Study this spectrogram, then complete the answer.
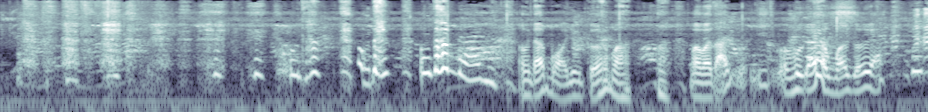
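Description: A young man laughs and talks with excitement close by.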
